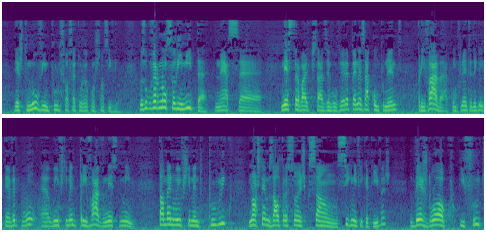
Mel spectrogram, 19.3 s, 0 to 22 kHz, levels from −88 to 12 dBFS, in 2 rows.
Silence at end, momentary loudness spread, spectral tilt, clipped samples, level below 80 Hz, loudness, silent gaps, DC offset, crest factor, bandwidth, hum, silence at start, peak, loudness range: 0 s; 11 LU; -6 dB/octave; under 0.1%; -34 dBFS; -15 LUFS; none; under 0.1%; 16 dB; 11.5 kHz; none; 0 s; 0 dBFS; 2 LU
